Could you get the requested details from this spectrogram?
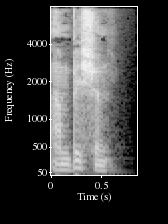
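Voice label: "ambition", English, British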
